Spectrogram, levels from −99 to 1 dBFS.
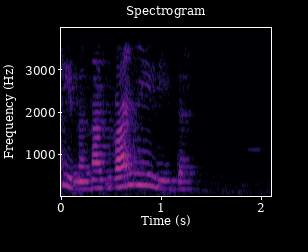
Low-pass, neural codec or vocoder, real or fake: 3.6 kHz; vocoder, 44.1 kHz, 128 mel bands, Pupu-Vocoder; fake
